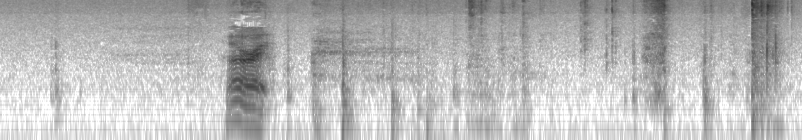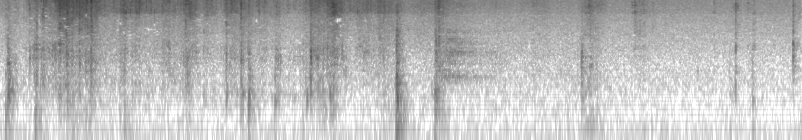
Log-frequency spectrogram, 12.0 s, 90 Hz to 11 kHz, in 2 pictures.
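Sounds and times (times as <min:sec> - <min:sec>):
plastic shrink wrap crinkling: 0:04.4 - 0:09.0.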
